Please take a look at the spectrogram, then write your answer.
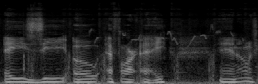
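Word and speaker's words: Azofra: I think it's pronounced Athopha. A zo fra.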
